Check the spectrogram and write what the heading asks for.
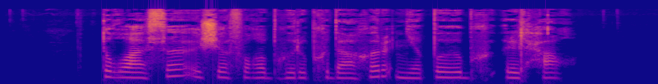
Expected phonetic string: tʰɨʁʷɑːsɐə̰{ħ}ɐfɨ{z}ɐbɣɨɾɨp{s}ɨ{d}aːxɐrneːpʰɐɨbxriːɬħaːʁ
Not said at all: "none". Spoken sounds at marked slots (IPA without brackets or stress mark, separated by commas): ʃ, ʁ, x, d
